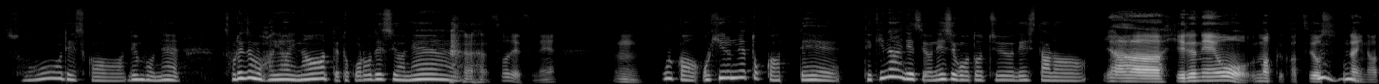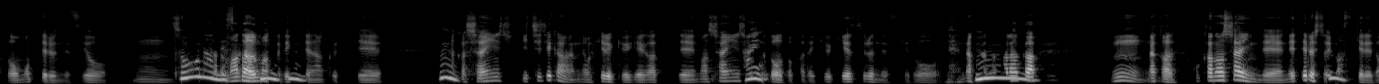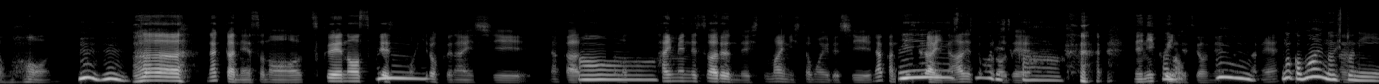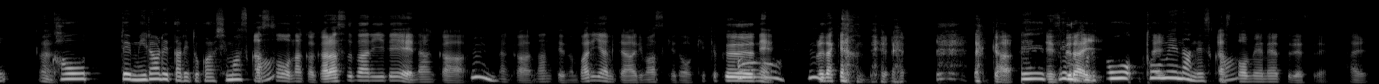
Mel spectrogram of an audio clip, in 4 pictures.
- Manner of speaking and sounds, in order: laugh; chuckle; tapping; laughing while speaking: "なんで、なんか"
- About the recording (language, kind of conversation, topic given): Japanese, advice, 疲れをためずに元気に過ごすにはどうすればいいですか？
